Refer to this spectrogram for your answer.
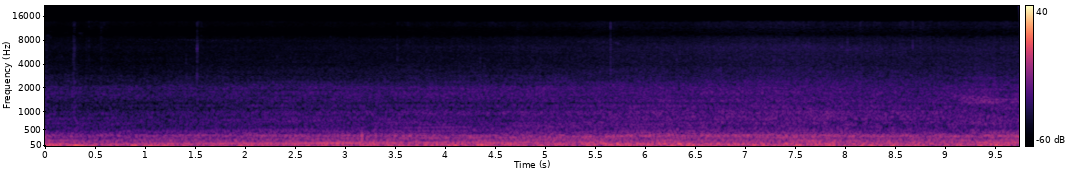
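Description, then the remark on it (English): A car engine drones steadily while driving, a continuous low rumble with road noise that stays even throughout, with no voices. “Oh, I love this car.”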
